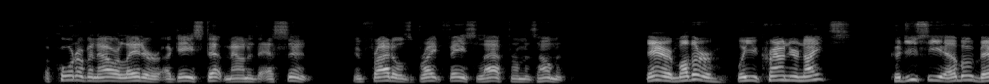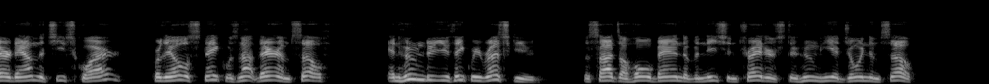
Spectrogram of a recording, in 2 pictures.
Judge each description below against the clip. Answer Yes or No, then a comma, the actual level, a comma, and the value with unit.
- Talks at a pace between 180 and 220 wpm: Yes, average, 195 wpm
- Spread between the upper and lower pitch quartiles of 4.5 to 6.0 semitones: No, average, 3.6 semitones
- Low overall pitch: No, medium, 175 Hz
